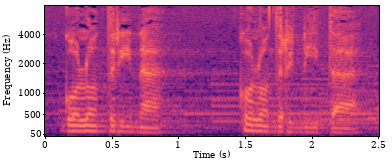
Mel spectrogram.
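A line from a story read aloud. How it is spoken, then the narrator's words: Plain. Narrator (Spanish): dijo el príncipe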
